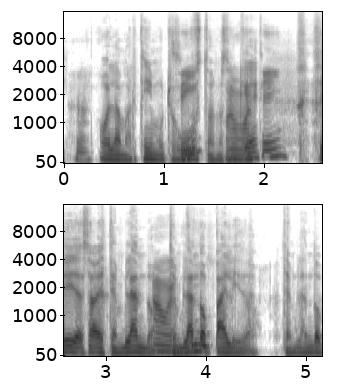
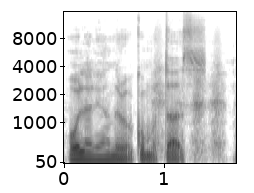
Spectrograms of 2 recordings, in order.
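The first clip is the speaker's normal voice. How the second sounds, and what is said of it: Imitated radio-announcer voice. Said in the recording (Spanish): “con su voz de locutor.”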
